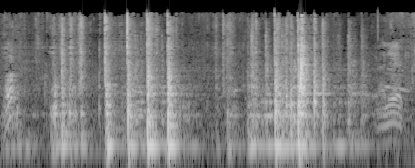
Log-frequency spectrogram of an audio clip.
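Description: Refractory bricks being knocked into place on the floor of a steel wood-fired oven's cooking chamber: a run of sharp knocks, bunched a little under two seconds in and again about four seconds in, as the bricks go in with a tight fit.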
